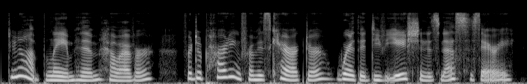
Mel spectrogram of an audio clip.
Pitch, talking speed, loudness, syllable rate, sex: 225 Hz, 170 wpm, -17 LUFS, 5.9 syllables/s, female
